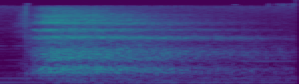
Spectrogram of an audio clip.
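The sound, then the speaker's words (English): A deep breath in and out during a guided breathing exercise: one long, soft, airy breath, faint and alone. “Take a deep breath in and out.”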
